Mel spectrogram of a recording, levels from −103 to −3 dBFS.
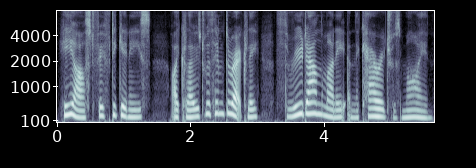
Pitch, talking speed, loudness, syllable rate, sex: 215 Hz, 190 wpm, -19 LUFS, 5.4 syllables/s, female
